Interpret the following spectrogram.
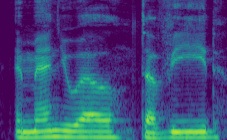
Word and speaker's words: Immanuel David: of Emanuel Dave well here's how he pronounced it Emanuel dahveed Isaiah is a book that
